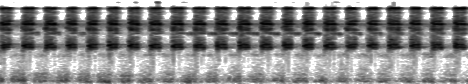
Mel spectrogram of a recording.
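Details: Male black cricket calling with sharp, high-pitched pulses evenly spaced at a little over three per second, loud and clear over a quiet, faintly rumbling background.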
